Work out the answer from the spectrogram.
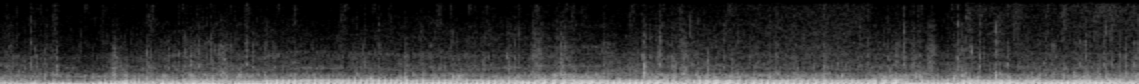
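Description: Motorcycle engine running under changing throttle while riding off-road over loose stones, its pitch rising and falling over and over.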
